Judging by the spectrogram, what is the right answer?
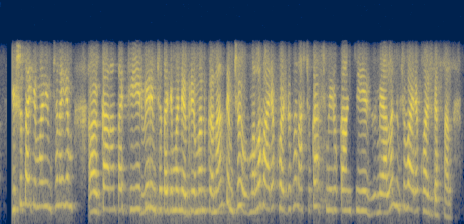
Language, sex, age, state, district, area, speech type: Kashmiri, female, 18-30, Jammu and Kashmir, Anantnag, rural, conversation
